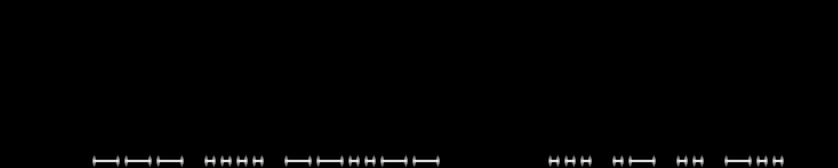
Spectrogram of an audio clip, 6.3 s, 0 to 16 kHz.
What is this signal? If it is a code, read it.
Morse code, heard as a keyed tone, about 20 wpm, 700 Hz. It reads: OH, SAID
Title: 2x Word-Spacing - Sentences from Top 500 Words - 20wpm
